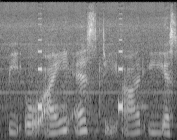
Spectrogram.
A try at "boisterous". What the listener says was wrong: You have to be clear and slow and loud. You missed the E.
